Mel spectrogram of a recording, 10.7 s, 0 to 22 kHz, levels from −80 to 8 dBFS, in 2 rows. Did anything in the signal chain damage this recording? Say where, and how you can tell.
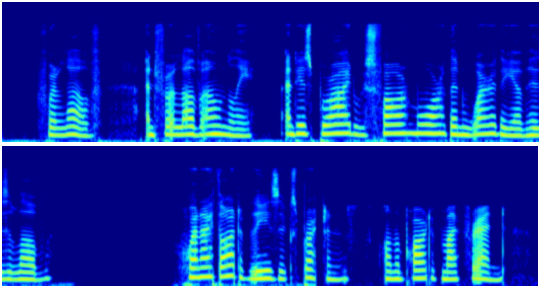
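Yes: an input switched to a poorer device at 8.51 s, after an 80 ms gap. The speech turns dull, with nothing above 3.8 kHz, likely a driver-level switch to a narrower microphone.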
